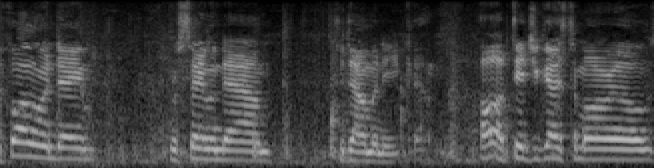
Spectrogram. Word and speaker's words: Dominica: to Dominica which by the way I've been pronouncing it wrong I've been saying Dominica because I just came from the Dominican Republic but I've been watching the Olympics and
